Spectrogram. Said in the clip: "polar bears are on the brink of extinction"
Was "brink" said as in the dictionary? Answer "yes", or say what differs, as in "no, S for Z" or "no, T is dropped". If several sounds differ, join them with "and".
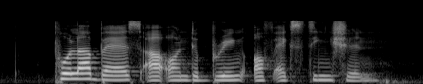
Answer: no, K is dropped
